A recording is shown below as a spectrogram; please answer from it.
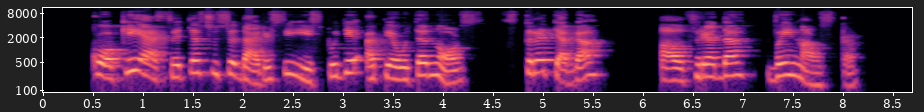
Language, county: Lithuanian, Tauragė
